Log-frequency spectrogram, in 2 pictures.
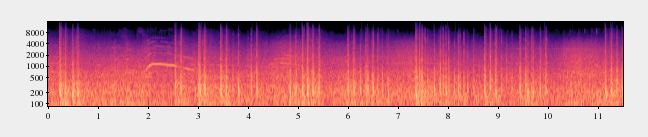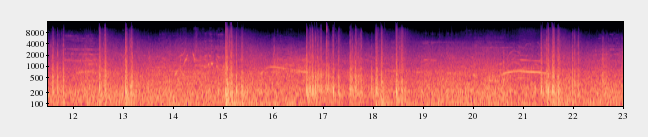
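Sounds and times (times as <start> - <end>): fireworks bursting and crackling: 0.0 - 23.0.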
